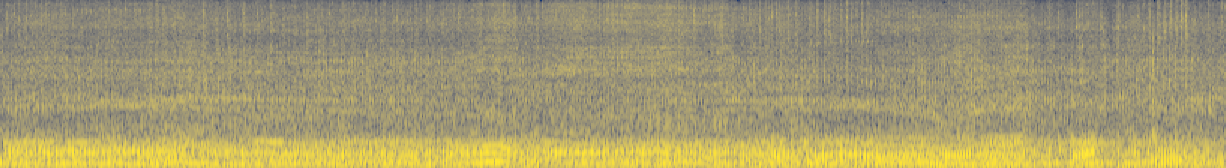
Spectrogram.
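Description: Dirt bike engine running, its revs rising and falling, with a quick rev-up about eleven seconds in.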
